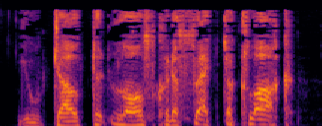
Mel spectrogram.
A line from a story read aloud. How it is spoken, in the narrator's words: the weapons master growled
